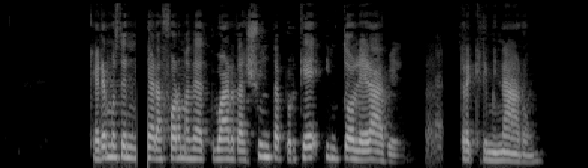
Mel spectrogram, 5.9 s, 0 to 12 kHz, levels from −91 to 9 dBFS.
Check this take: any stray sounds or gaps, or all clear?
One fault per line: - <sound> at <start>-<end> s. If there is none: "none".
- dropout at 1.4-1.5 s
- laugh at 4.2-4.4 s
